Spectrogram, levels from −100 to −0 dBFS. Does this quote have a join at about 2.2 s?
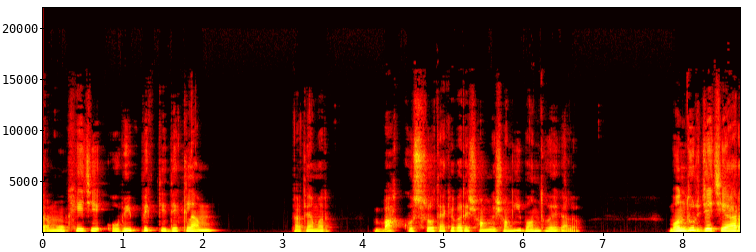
no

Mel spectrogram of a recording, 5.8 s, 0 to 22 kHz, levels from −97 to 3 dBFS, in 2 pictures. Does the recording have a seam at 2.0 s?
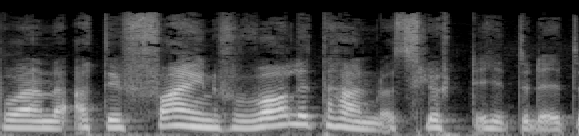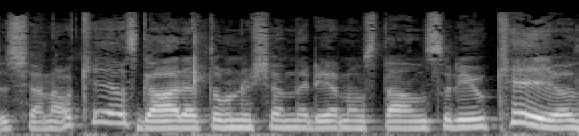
no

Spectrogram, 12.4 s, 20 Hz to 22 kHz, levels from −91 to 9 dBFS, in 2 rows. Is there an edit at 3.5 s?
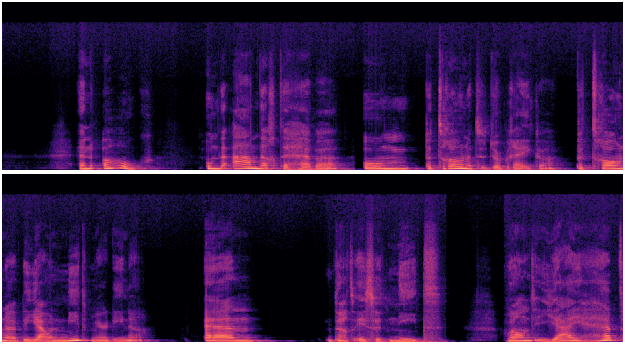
yes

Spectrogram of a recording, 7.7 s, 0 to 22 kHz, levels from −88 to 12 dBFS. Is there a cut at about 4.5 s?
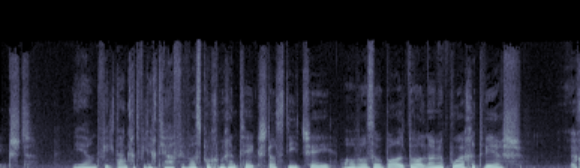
yes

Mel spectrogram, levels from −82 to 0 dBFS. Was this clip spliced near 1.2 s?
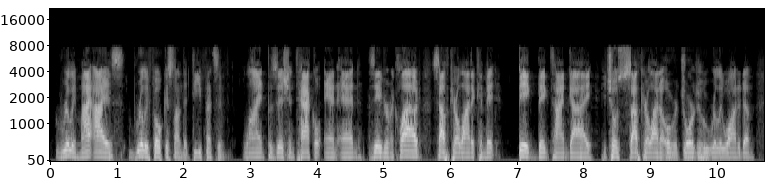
no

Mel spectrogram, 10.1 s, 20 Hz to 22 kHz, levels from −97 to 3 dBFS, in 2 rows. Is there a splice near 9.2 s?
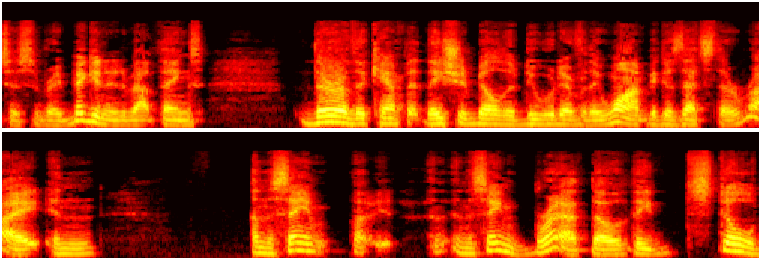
yes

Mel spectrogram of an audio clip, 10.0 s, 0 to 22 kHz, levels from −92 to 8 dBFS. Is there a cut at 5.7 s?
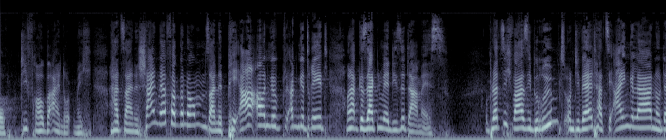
yes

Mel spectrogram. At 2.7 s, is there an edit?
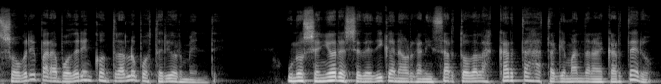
yes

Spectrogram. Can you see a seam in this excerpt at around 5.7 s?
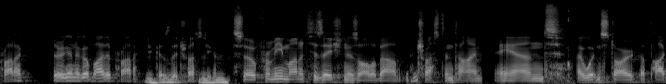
yes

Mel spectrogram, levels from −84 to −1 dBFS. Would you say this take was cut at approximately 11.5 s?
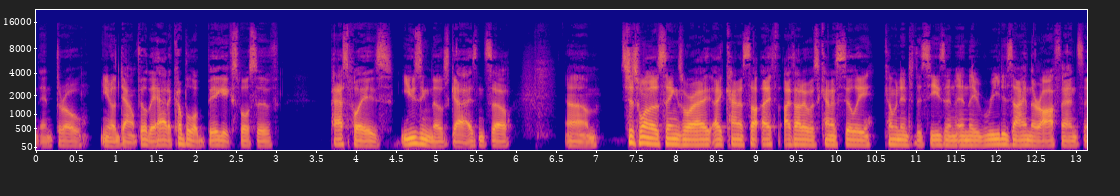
yes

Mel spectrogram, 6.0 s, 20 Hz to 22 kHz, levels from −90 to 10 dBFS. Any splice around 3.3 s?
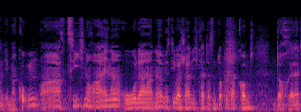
yes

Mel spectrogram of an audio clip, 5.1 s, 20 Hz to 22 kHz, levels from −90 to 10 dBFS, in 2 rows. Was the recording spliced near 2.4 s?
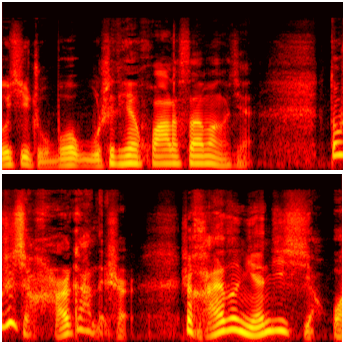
yes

